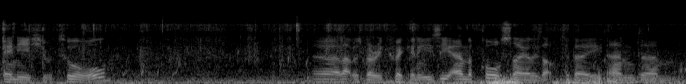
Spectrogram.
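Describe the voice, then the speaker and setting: A man at a moderate pace with long, frequent pauses, dry sound with no echo, and loud background noise. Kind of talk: casual vlog chat. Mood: relaxed and cheerful. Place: boat. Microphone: phone near.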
